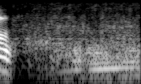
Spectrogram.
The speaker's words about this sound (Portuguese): É, tem uma zoada aqui de ônibus e tudo aqui.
